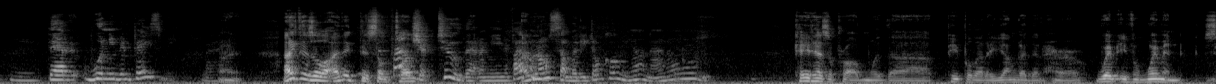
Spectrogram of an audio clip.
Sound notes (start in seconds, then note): 2.4 voiceover; 7.9 voiceover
